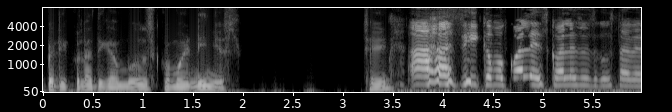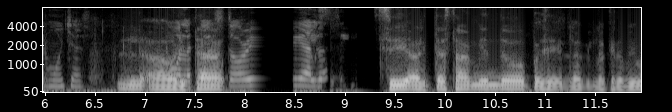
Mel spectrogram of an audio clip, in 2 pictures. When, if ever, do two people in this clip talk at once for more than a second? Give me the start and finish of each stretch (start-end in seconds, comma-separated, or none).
none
